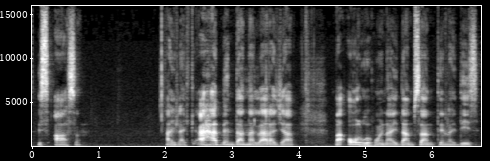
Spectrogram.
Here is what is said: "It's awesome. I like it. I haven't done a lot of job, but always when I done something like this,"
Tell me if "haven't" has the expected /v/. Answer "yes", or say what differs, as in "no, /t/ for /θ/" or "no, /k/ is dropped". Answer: no, /b/ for /v/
